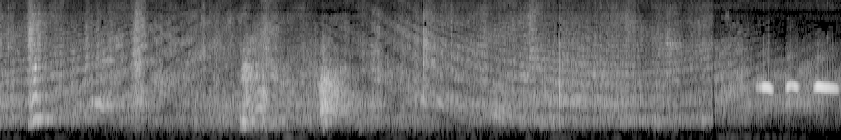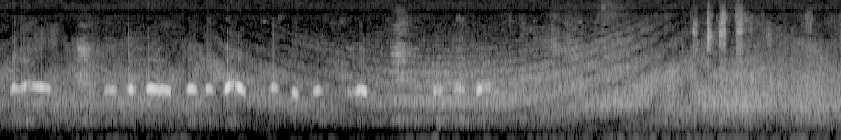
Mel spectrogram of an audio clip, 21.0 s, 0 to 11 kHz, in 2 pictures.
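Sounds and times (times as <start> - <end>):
puppy whining: 0.4 - 2.1.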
